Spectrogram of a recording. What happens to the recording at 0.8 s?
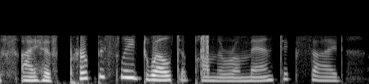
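Right at 0.8 s the speech starts breaking up. Through to about 0.86 s the loudest part is squared off and gritty, with a harsh crackle riding on it. That's microphone overload: the peaks push roughly 4 dB past the converter's limit, so a good chunk of the waveform, something like a sixth of the samples, gets its tops flattened. The likely cause is an input gain set too hot for the converter.

Then at 0.82 s, still inside that distorted burst, the whole level drops by about 3 dB in one step, and the background sinks along with the speech. That's the microphone volume stepped down, most plausibly the call software reacting to the clipping by pulling the device's input gain back. It lands mid-distortion, so the burst is still crunchy after the drop. The audio has the narrowband telephone sound of the call path, with nothing above 4 kHz.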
